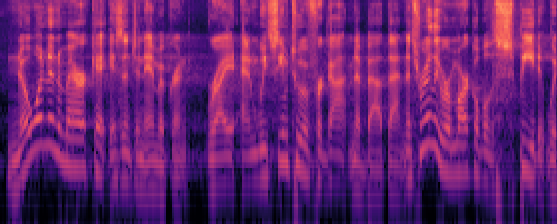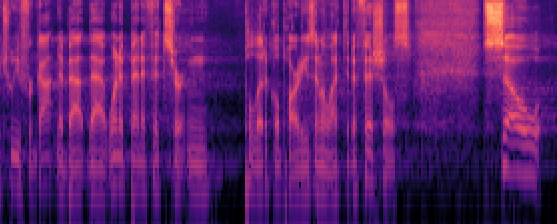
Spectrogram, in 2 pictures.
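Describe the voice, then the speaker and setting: A man state representative answering on a panel in an animated, impassioned way. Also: fairly low pitch, quick pace. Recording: reverberant hall.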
